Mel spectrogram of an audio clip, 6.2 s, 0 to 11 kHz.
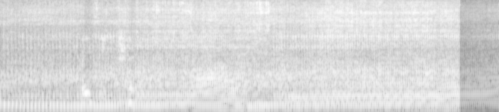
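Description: A carbureted Suzuki Raider 150 motorcycle engine runs steadily and loud while the rider practices clutch control on an uphill slope, with a droning tone that rises and dips before cutting off abruptly near the end.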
